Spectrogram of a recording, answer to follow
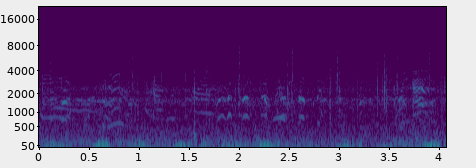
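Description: A flock of birds calling: many short, arching calls overlapping one another, faint, over a low rumble.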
